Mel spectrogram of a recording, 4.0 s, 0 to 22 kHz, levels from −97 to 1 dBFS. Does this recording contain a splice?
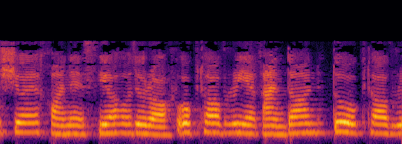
yes; 2 cuts; at 1.3 s, 1.8 s

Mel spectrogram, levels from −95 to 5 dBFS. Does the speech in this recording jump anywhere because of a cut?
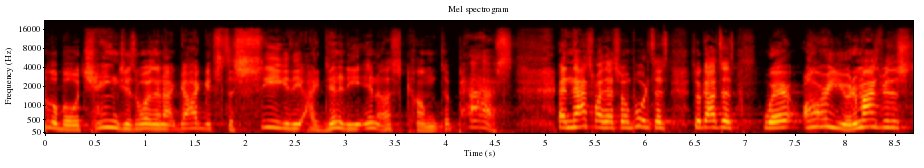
no; 0 cuts

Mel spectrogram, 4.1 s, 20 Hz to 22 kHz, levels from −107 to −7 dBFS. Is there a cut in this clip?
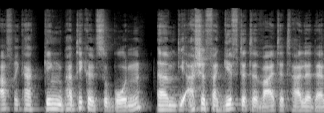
yes; 1 cut; at 1.9 s

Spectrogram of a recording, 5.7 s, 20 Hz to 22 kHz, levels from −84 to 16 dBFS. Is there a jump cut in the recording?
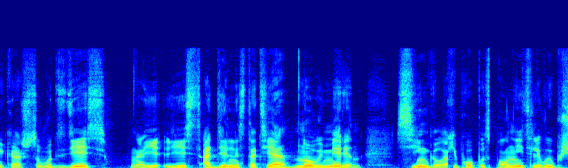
yes; 1 cut; at 4.5 s

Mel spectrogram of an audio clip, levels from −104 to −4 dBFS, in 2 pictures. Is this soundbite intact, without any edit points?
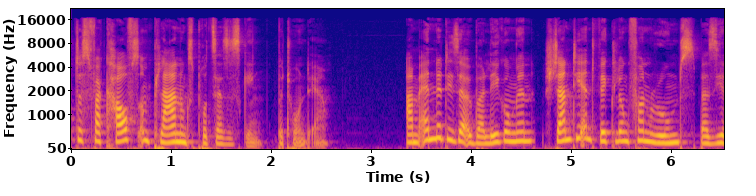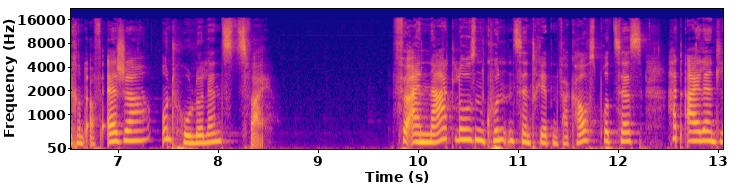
yes; 0 cuts

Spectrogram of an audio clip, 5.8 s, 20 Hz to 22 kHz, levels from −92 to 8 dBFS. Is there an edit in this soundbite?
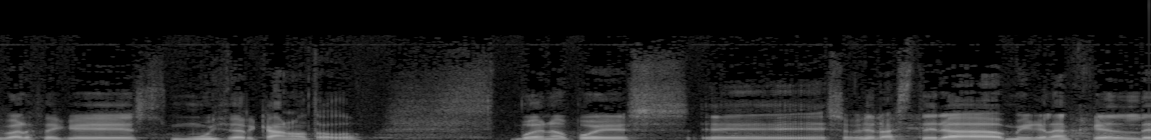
no; 0 cuts

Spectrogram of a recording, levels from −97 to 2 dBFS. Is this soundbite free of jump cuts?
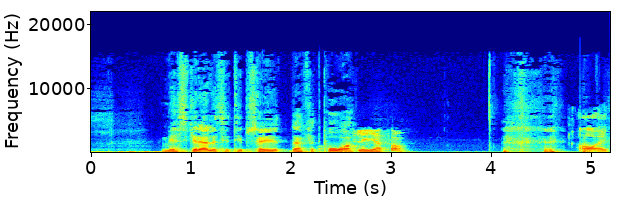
no; 2 cuts; at 1.6 s, 2.3 s

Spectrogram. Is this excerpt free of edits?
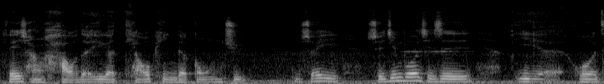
no; 1 cut; at 5.1 s

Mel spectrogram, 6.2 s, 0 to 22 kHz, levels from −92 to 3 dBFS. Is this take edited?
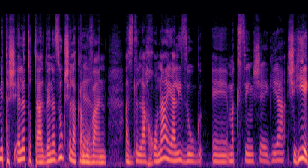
no; 0 cuts

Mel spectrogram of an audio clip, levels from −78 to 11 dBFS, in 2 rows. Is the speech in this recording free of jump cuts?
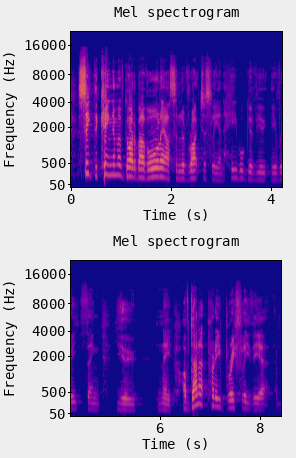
yes; 0 cuts

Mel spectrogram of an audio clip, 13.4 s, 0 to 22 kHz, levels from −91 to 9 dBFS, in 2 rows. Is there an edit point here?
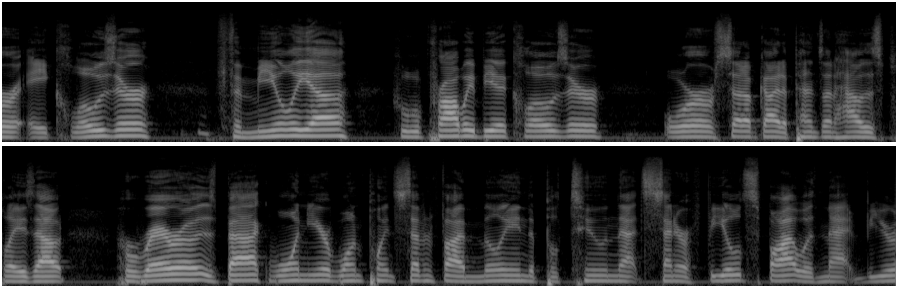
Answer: no; 0 cuts

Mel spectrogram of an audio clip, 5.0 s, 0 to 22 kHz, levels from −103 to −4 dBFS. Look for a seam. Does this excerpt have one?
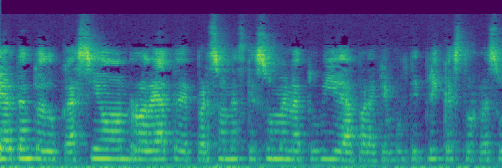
no; 0 cuts

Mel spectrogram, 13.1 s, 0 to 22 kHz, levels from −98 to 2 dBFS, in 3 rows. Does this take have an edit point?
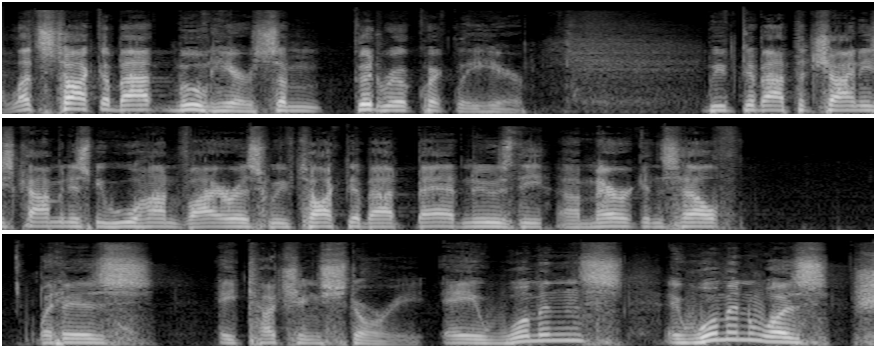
yes; 6 cuts; at 1.0 s, 1.9 s, 3.7 s, 4.8 s, 7.1 s, 9.0 s

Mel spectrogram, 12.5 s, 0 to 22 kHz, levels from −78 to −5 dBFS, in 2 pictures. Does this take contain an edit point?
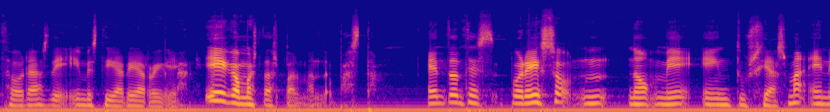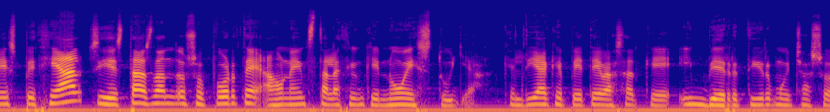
yes; 2 cuts; at 1.9 s, 11.0 s

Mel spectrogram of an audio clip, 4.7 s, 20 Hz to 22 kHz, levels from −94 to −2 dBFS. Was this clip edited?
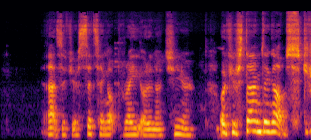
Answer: no; 0 cuts

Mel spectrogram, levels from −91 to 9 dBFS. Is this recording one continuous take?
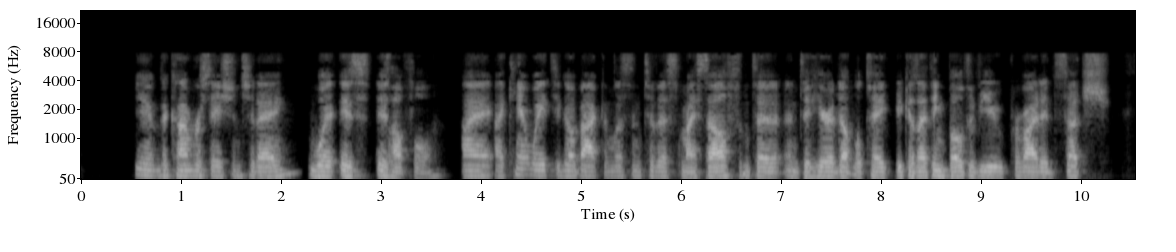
no; 3 cuts; at 2.2 s, 3.1 s, 4.1 s

